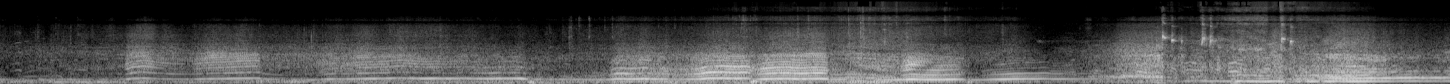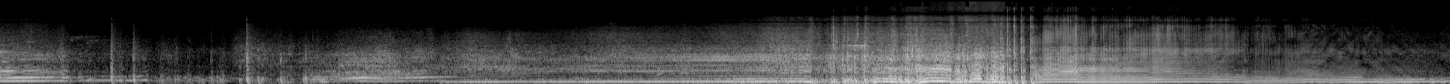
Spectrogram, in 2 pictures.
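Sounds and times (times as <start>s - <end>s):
rally car engine revving: 0.0s - 29.0s
exhaust cracks: 5.3s - 17.7s, 22.5s - 27.4s.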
